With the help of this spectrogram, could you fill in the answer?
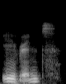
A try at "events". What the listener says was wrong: Maybe the intonation of events. Events.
